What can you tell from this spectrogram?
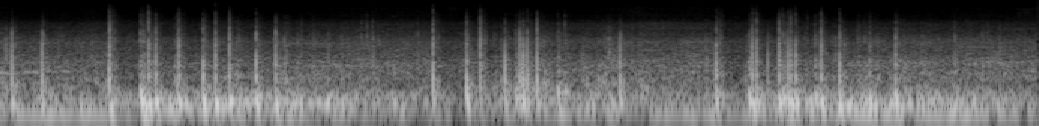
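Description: Aerial firework shells bursting in a rapid barrage: many sharp bangs close together over a continuous low rumble.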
